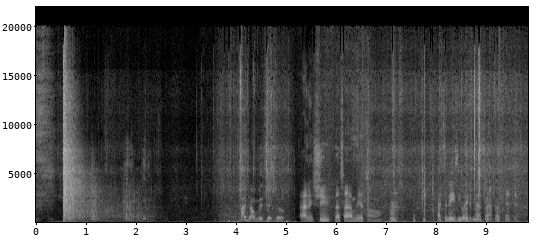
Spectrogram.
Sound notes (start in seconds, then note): 0.5 gunshot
